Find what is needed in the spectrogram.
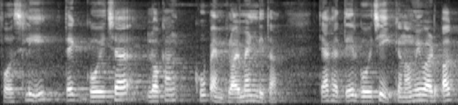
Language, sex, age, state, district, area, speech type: Goan Konkani, male, 18-30, Goa, Bardez, urban, spontaneous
